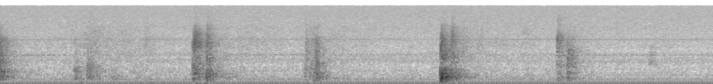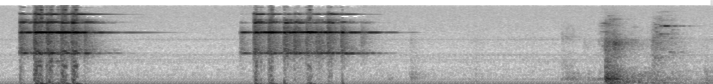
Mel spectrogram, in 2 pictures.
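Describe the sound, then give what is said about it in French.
A doorbell rings at a doctor's door in two bright buzzing bursts with a sustained tone, after a few soft, evenly spaced thuds. A shorter burst follows at the end. “Il va sonner à la porte du médecin.”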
